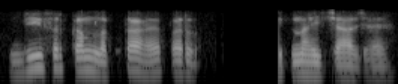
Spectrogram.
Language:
Urdu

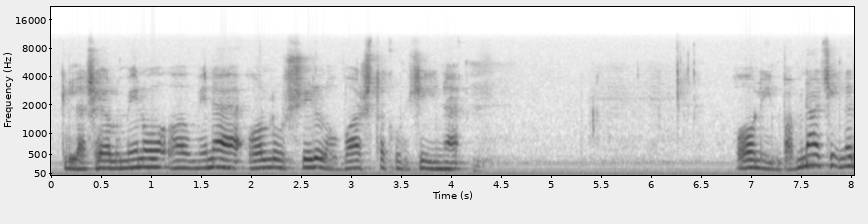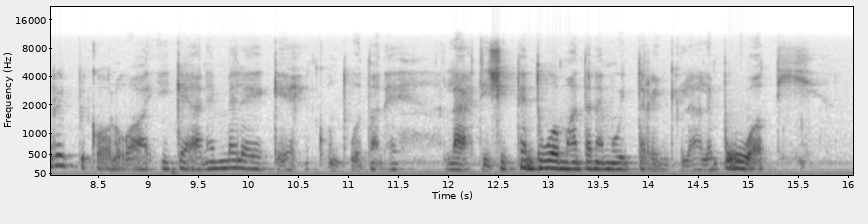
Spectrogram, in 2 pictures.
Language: Finnish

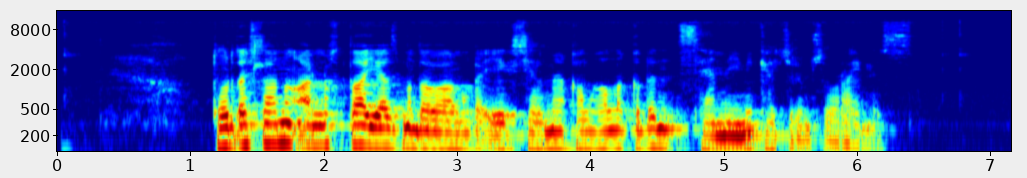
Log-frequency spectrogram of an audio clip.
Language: Uyghur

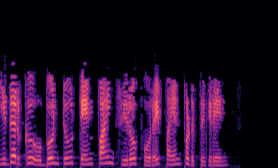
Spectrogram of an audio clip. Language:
Tamil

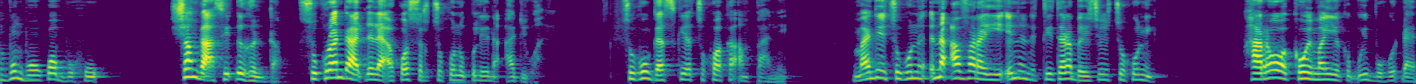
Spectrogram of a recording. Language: Cibak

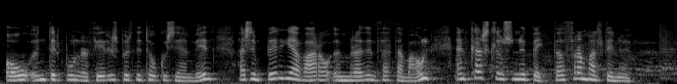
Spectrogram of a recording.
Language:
Icelandic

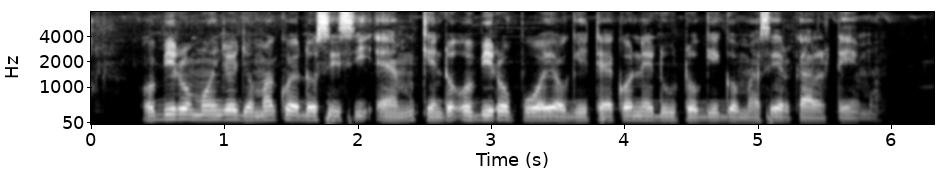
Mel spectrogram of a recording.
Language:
Luo (Kenya and Tanzania)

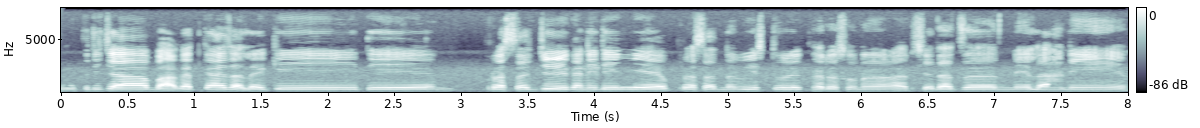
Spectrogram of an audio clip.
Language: Marathi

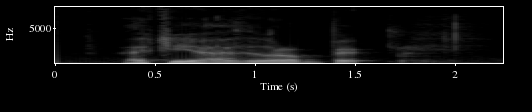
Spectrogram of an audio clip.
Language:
Kabyle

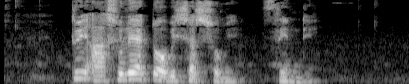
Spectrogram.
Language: Bangla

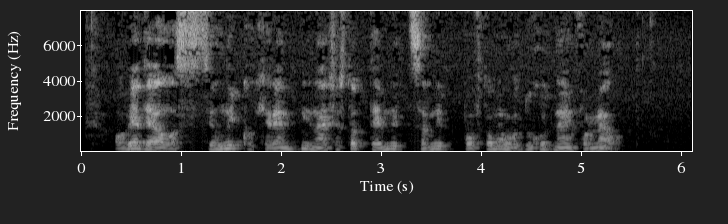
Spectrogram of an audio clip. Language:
Macedonian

